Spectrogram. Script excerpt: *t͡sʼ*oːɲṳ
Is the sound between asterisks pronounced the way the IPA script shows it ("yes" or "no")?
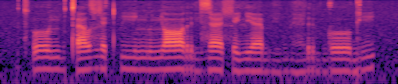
yes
